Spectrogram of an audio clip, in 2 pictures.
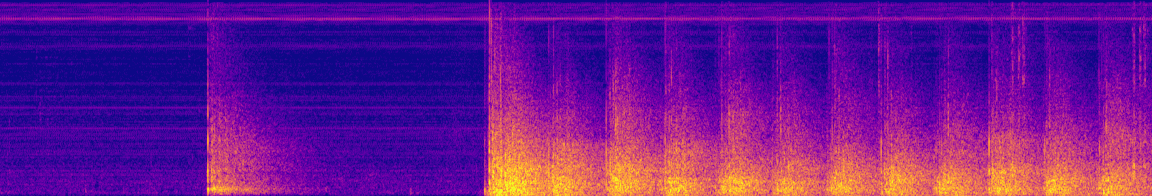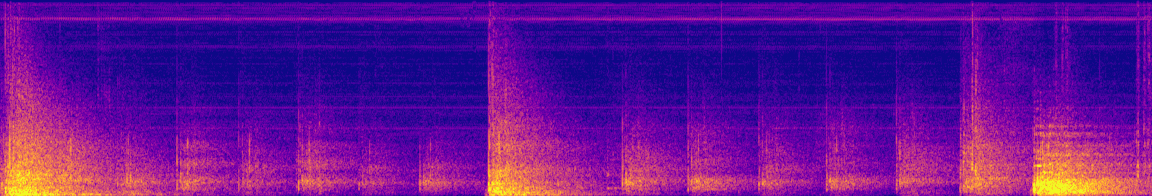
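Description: Drill team's marching steps stamped in unison on a hardwood gym floor, ringing in the hall: one lone stamp, then after a pause a steady march of about two to three steps a second, with a harder stamp near the end.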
